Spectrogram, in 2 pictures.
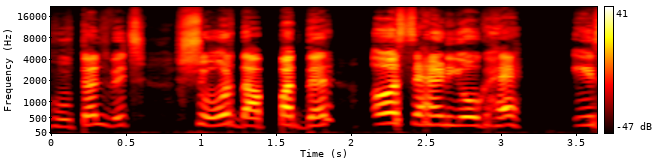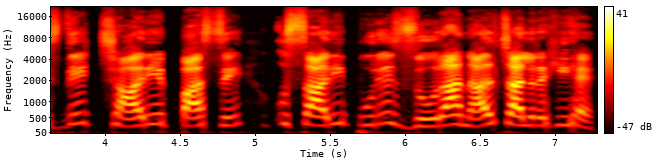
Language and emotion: Punjabi, angry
